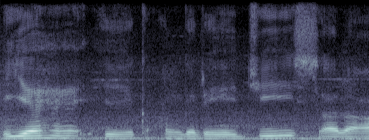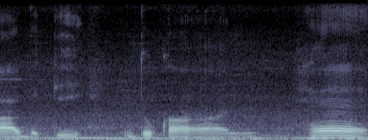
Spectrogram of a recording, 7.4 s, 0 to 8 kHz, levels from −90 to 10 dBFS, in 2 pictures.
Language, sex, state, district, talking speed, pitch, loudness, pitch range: Hindi, male, Madhya Pradesh, Dhar, 55 wpm, 115 Hz, -20 LUFS, 105-130 Hz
